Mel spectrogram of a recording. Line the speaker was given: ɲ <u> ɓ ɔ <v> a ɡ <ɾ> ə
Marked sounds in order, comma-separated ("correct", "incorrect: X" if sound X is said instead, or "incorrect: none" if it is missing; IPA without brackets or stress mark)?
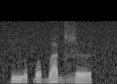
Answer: incorrect: o, incorrect: b, incorrect: ɮ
